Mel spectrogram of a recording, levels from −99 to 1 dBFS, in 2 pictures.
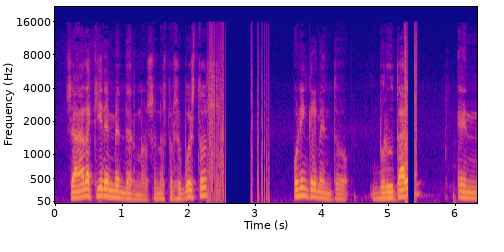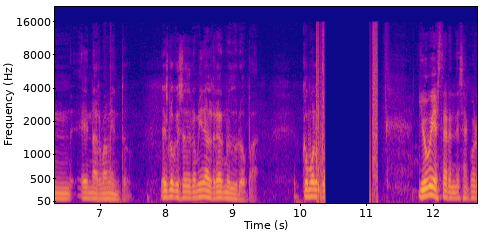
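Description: Intermittent contact drops the audio out with crackling edges at 2.28–3.20 s, 5.24–5.42 s and 10.25–11.16 s, a loose cable or plug opening for about 390, 100 and 670 ms.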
